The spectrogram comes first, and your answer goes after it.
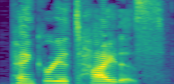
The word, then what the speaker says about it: pancreatitis: and then the then the medical term pancreatitis the ty is emphasized pancreatitis the best way to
